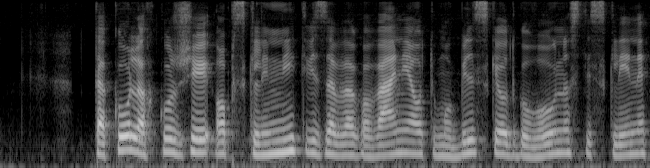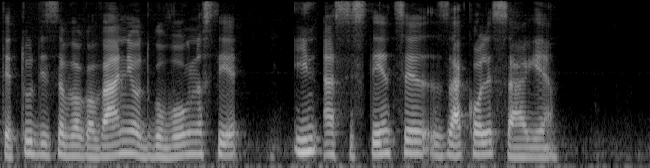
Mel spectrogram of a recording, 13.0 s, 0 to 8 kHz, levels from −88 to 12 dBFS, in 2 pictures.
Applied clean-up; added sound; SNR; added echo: neural separator model SepFormer DNS4.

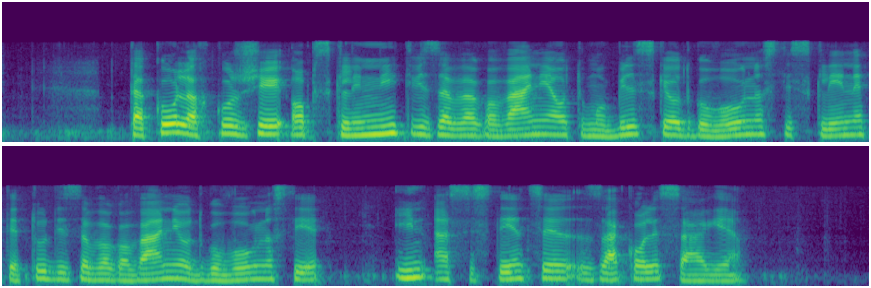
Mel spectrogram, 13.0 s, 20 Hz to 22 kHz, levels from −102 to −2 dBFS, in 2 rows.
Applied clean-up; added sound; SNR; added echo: neural mask model RNNoise.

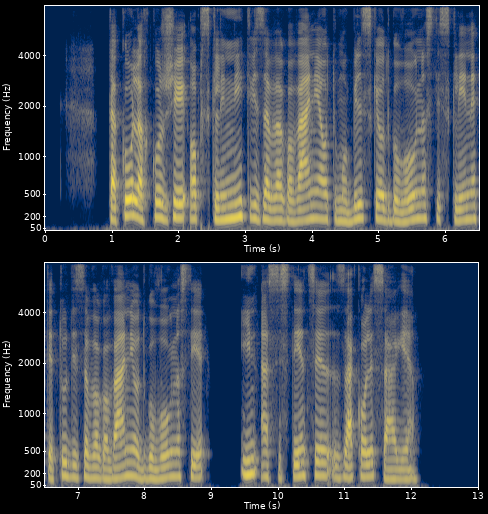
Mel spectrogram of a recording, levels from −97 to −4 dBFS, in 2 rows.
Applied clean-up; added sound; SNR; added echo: neural mask model Resemble Enhance denoiser.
